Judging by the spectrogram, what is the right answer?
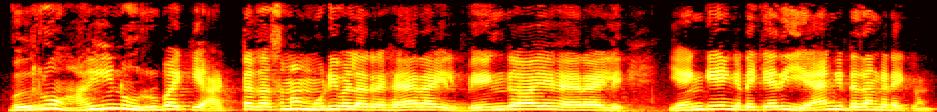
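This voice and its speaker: A woman playing a crafty young village shop girl with a pitch for everything. Her wisecracking sales patter comes, in a mid-range everyday voice for a scripted comedy skit. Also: fairly quick, natural voice. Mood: sly. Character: scheming young village shop girl selling hair oil. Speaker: shopkeeper.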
